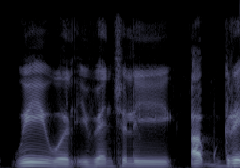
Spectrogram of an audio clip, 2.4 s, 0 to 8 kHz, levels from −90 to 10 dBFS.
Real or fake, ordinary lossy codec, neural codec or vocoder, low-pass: real; none; none; 7.2 kHz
